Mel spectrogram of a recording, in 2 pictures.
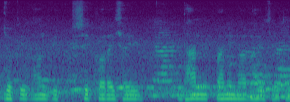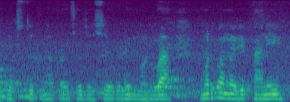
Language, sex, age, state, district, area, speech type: Maithili, male, 30-45, Bihar, Sitamarhi, urban, spontaneous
